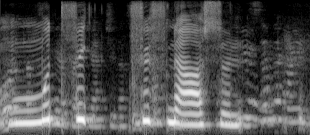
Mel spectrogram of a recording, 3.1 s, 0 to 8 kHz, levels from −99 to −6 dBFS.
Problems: background sounds at intervals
